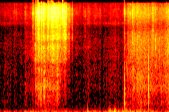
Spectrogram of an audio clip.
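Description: Gritty succulent potting mix being poured from a plastic scoop and scooped from a tub: short grainy rustles, one about half a second in and more near the end.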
